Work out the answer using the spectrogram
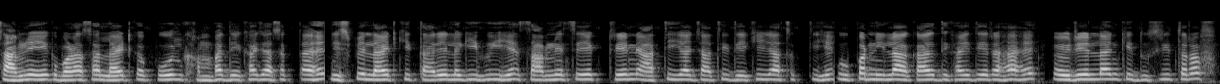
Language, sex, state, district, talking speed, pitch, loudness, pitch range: Hindi, male, Bihar, Samastipur, 205 wpm, 225 Hz, -19 LUFS, 215-230 Hz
